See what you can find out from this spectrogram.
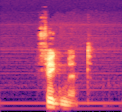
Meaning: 1. A fabrication, fantasy, invention; something fictitious 2. An item which has been crafted
- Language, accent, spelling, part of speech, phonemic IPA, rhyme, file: English, US, figment, noun, /ˈfɪɡ.mənt/, -ɪɡmənt, En-us-figment.ogg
